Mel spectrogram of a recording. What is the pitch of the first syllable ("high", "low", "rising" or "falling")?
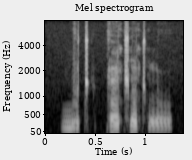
high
